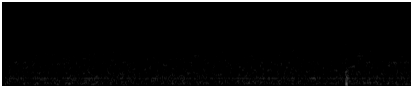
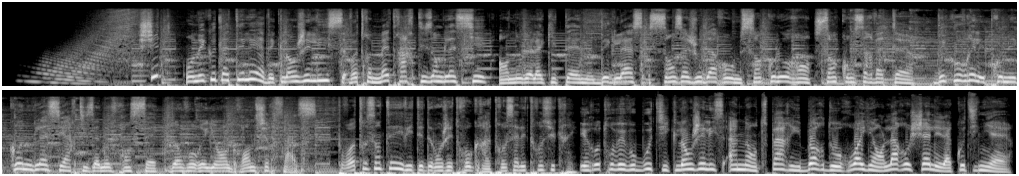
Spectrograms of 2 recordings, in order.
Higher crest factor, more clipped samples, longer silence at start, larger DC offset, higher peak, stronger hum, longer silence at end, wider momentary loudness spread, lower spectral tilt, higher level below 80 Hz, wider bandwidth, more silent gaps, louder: first, 24 dB vs 10 dB; second, under 0.1% vs 0.1%; second, 0 s vs 0.25 s; neither; second, -40 dBFS vs 0 dBFS; neither; about the same, 0 s vs 0.05 s; about the same, 3 LU vs 5 LU; about the same, -4 dB/octave vs -5 dB/octave; second, -82 dBFS vs -20 dBFS; about the same, 16.5 kHz vs 18 kHz; neither; second, -63 LUFS vs -10 LUFS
